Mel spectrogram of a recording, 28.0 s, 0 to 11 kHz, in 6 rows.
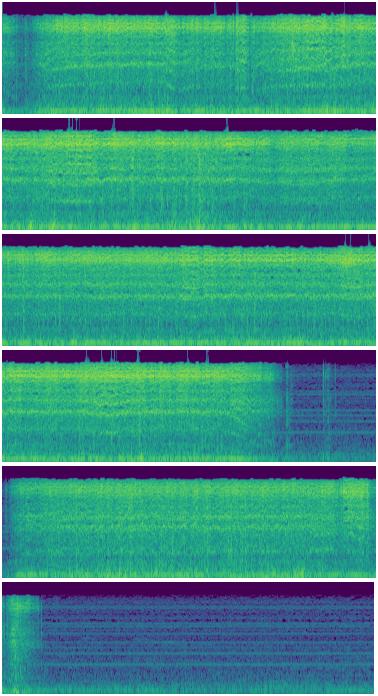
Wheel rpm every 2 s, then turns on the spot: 100, 180, 220, 230, 230, 230, 230, 230, 130, 70, 190, 130, 0, 0.
none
